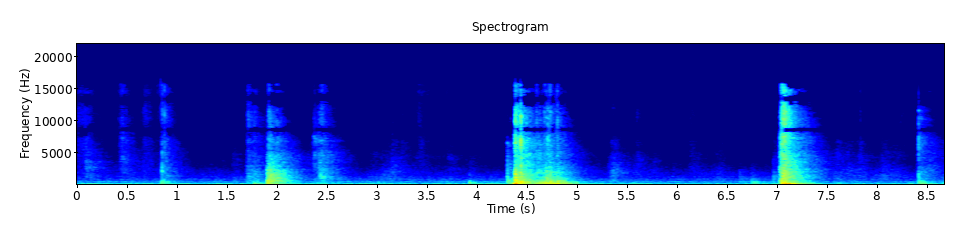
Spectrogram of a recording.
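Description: Three sharp clunks, about two and a half seconds apart, the middle one the loudest with a short rattle after it.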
